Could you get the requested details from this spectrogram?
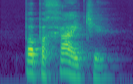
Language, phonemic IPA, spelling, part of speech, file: Dutch, /ˌpɑpəˈɣajcə/, papegaaitje, noun, Nl-papegaaitje.ogg
- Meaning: diminutive of papegaai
